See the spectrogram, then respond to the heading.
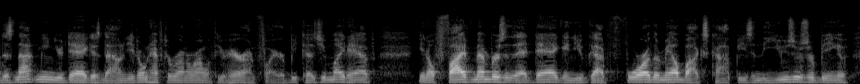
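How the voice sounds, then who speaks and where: The speech moves at a fairly quick pace. Behind it, the background is quiet. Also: man. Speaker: software product demonstrator. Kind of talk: software demo tutorial. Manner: fast; casual with frequent filler uh.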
